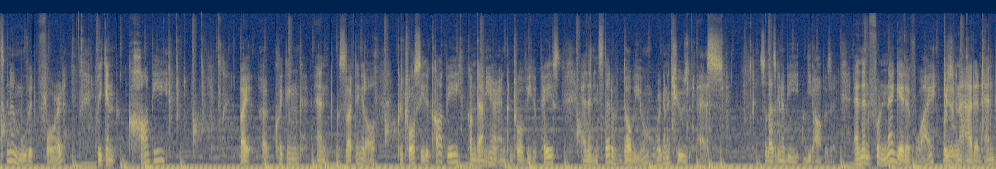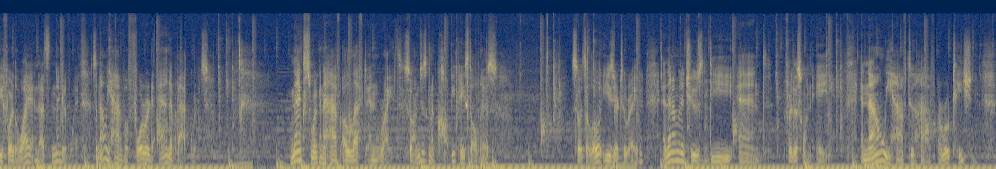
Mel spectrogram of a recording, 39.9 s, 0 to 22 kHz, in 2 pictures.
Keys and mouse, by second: 1.6 ctrl+a, 1.6 ctrl+s, 2.3 click, 2.7 click, 3.5 ctrl+c, 3.9 ctrl+v, 4.8 click, 6.3 click, 8.0 ctrl+c, 8.6 click, 9.5 ctrl+v, 10.9 click, 13.7 shift+s, 14.3 ctrl+s, 16.9 click, 18.8 shift+n, 19.6 ctrl+s, 21.4 click, 22.0 Return, 24.4 ctrl+s, 27.9 click, 29.2 ctrl+c, 29.7 click, 30.2 click, 30.9 ctrl+v, 31.7 ctrl+s, 33.0 click, 33.8 shift+d, 34.7 click, 35.6 shift+a, 36.6 ctrl+s, 39.4 click, 39.6 click.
